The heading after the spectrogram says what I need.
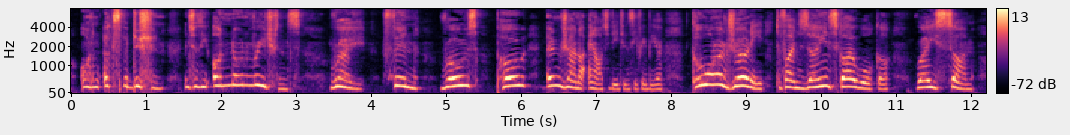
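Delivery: put-on nature documentary narrator voice. Reading out a made-up movie plot: David Attenborough voice. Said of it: "I'm gonna do, like, a David Attenborough voice".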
